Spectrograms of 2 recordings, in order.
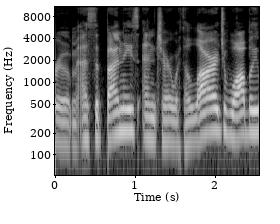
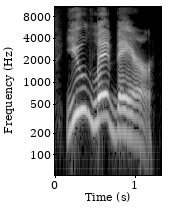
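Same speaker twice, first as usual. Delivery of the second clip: slow, higher-pitched jab; snarled taunt; 6 semitones higher, much slower than usual. A narrator's reading. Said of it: "She snarls and shouts".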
